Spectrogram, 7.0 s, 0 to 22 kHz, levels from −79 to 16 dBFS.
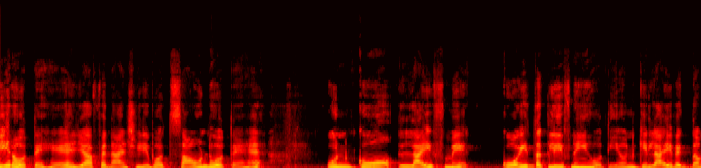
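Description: Clock drift between sender and receiver runs through the whole speech clip: the sending side's audio clock runs about 3 percent slower than the receiving side's. Because fewer samples arrive than the receiver plays out, its jitter buffer keeps draining toward empty. Left alone it would run dry, so the receiver has to pad the stream to keep playback going. The result is small timing hiccups that recur all through the clip at uneven intervals.

Repeated timing corrections follow from that drift, from 0.28 s to 6.38 s. The receiver repeatedly repeats short slivers of audio to refill its buffer. Every edit goes the same way, lengthening rather than trimming, and they are unevenly spaced. Together they add something like 150 ms and leave playback at about 97 percent of natural speed. Each edit is tiny, heard, if at all, as a slight hiccup or a stretched, unsteady tempo.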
